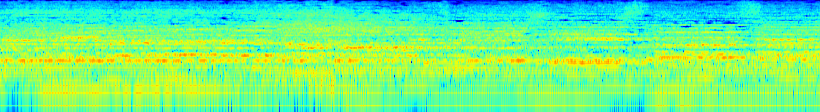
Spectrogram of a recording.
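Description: Devotional choral music: sustained choir voices without clear words over a steady instrumental accompaniment with a low bass line.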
